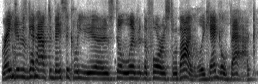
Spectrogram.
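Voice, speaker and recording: A woman's voice: mid-range voice, normal speed, fairly bright tone, rough recording. A woman co-hosting a read-along in casual discussion, thinking aloud and speculating with some hesitation. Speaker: co-host of a book read-along.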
